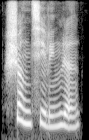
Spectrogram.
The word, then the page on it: 盛气凌人: shèng qì líng rén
